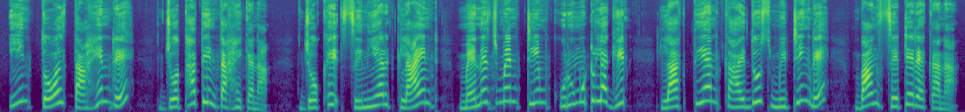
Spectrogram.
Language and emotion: Santali, angry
